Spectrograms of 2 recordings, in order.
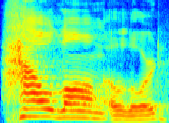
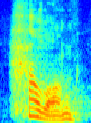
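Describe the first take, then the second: First: Aching plea. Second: Low, hushed and drawn out; quiet aching plea. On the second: Pastor showing the congregation the psalm's ache, hushed. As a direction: let the question ache softly. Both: Shown as a demonstration. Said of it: "You hear it?".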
